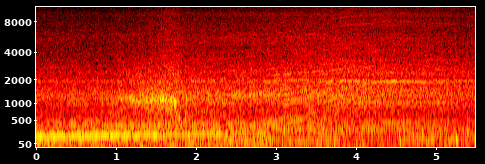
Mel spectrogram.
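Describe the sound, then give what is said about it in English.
A car engine revs loudly and then pulls away, its steady roar holding as the vehicle accelerates off, with no voices over it. “Why are we taking one of Daddy's cars?”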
